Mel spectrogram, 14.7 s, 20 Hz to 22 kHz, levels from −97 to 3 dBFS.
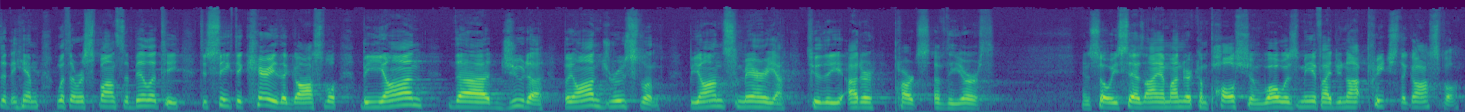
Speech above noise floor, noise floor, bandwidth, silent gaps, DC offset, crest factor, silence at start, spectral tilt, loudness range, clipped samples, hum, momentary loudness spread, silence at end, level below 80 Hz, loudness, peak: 33 dB; -55 dBFS; 17.5 kHz; none; under 0.1%; 18 dB; 0 s; -3.5 dB/octave; 3 LU; under 0.1%; none; 10 LU; 0.1 s; -70 dBFS; -22 LUFS; -4 dBFS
